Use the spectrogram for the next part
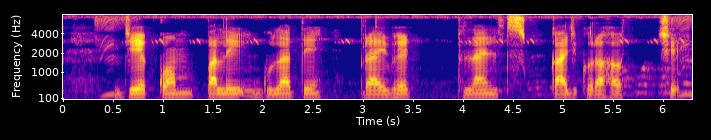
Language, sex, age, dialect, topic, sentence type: Bengali, male, 18-24, Jharkhandi, banking, statement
